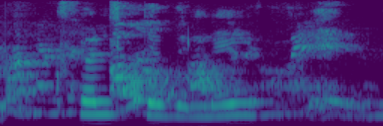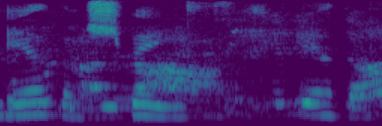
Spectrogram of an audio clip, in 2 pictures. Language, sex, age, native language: Icelandic, female, 9, Icelandic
